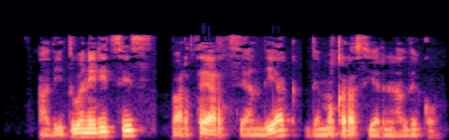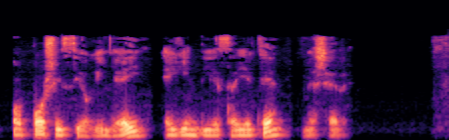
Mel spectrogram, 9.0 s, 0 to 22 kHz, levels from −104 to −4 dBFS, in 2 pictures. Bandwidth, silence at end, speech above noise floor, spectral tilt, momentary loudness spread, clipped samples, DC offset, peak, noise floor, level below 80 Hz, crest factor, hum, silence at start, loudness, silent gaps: 8.2 kHz; 1.1 s; 72 dB; -5.5 dB/octave; 13 LU; under 0.1%; under 0.1%; 0 dBFS; -89 dBFS; -56 dBFS; 18 dB; none; 0.4 s; -17 LUFS; none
